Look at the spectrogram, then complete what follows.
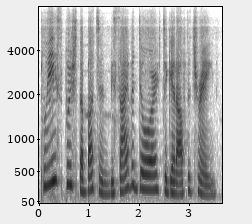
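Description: A woman's voice: mid-range voice, sing-song, slow pace, lo-fi sound. A woman reading a scripted train announcement, formal and carefully articulated. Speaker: English-language train announcer.

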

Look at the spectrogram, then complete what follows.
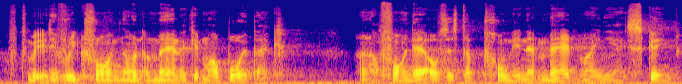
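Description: A man's voice: on the low side, level tone, normal speed, lightly acted. An actor playing a bitter, cornered ex-convict father in a video game, blunt, with a London accent. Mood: defeated, bitter. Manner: blunt, embittered. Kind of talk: video game cutscene acting. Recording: long echoing reverb.

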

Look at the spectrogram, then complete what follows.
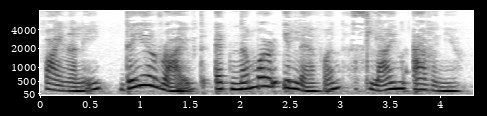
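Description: A woman reads a children's bedtime story with very lively, swooping intonation. She takes her time over the words and has a slightly breathy, husky edge. The delivery is dramatic and expressive. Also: medium pitch, a little slow. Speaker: children's book reader.

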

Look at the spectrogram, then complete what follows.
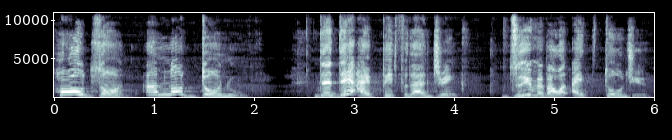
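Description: Feisty Nigerian student, very animated. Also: female voice, on the high side, moderate pace. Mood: indignant. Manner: sharp-tongued, confrontational. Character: feisty, indignant young female student standing her ground. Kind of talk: radio drama acting.

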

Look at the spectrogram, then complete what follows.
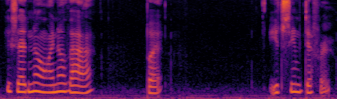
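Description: A young woman softly narrating a second-person story in an amateur ASMR style. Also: a little high, fairly even intonation, slow.

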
